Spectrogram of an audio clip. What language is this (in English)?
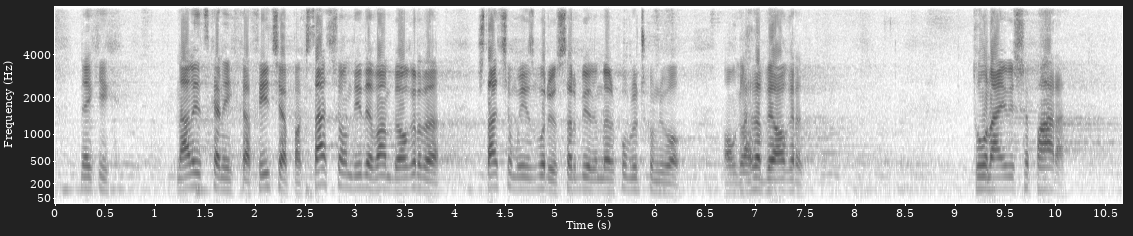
Serbian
